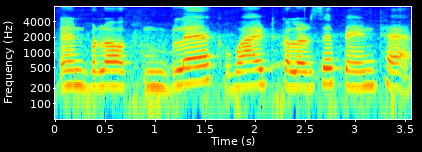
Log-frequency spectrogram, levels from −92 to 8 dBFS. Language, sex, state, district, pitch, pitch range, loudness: Hindi, female, Punjab, Fazilka, 220 Hz, 215-235 Hz, -14 LUFS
